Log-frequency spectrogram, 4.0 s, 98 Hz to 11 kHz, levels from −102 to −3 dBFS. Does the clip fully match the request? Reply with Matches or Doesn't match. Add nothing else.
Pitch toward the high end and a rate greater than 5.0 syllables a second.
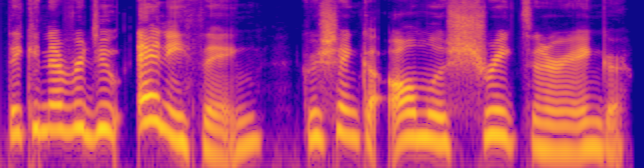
Matches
